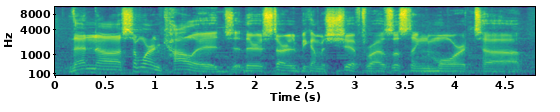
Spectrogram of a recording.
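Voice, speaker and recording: Speaking with an American accent, a man with a very deep, low voice keeps a moderate pace and ordinary pitch variation over background music and audible room echo. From Northwest Indiana, US Midwest. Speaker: singer-songwriter. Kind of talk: interview. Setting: in a bar. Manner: casual, hesitant with fillers.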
